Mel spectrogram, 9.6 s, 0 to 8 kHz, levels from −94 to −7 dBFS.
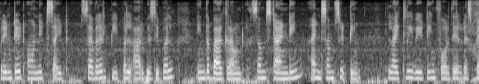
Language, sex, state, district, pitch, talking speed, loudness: English, female, Karnataka, Bangalore, 215 Hz, 140 wpm, -20 LUFS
